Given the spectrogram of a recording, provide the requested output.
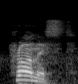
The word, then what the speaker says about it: promised: sound, very quick, filled, and promised, a T sound, very quick, promised.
